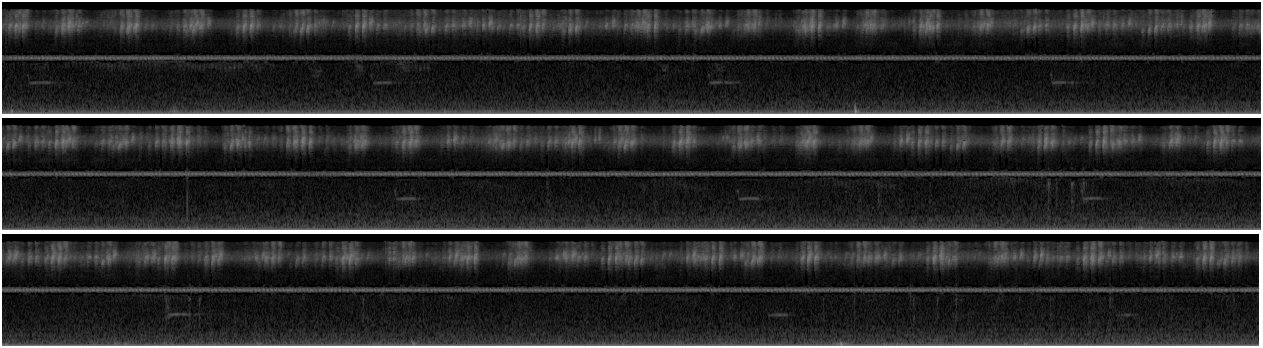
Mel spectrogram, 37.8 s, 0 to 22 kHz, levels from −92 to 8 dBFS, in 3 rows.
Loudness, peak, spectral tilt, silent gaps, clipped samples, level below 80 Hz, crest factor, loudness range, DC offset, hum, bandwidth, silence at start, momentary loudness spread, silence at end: -40 LUFS; -22 dBFS; 0.5 dB/octave; none; under 0.1%; -64 dBFS; 22 dB; 1 LU; 0.3%; none; 17 kHz; 0 s; 6 LU; 0 s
